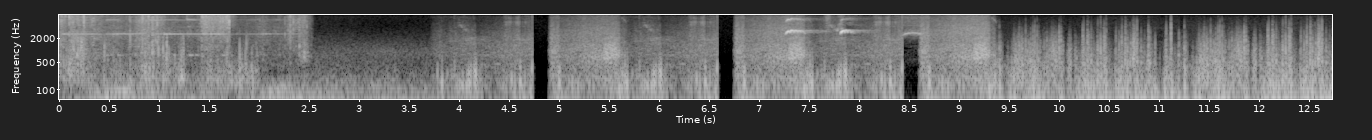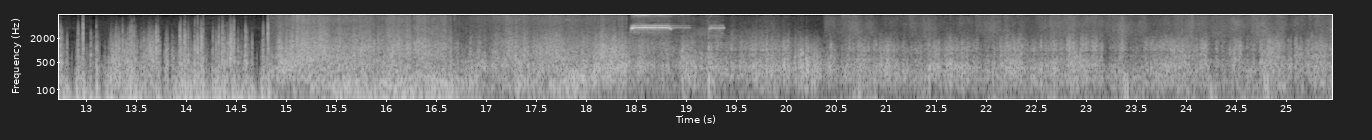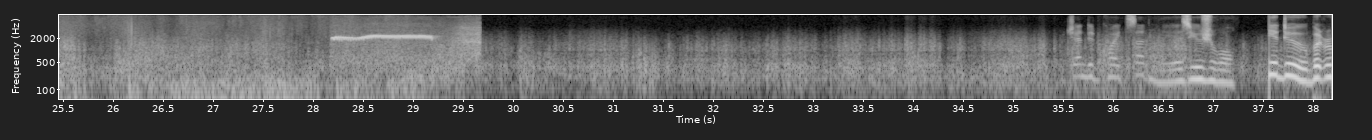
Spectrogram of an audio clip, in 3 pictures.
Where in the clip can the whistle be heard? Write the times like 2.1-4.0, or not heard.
7.2-8.7, 18.4-19.4, 28.1-29.7.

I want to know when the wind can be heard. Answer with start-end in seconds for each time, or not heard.
0.0-38.1.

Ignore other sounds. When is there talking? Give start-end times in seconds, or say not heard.
35.5-38.1.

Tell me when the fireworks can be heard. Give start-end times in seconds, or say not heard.
not heard.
